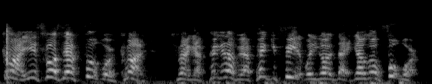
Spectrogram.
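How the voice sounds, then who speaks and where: A man's voice: extremely high pitch, lively intonation, rapid-fire, creaky, bright, forceful tone, husky. A man chanting and boasting playfully while calling in to a sports show. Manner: chanting, taunting. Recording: dull lo-fi line.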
